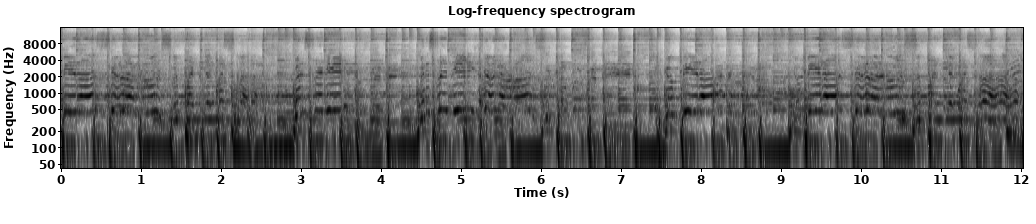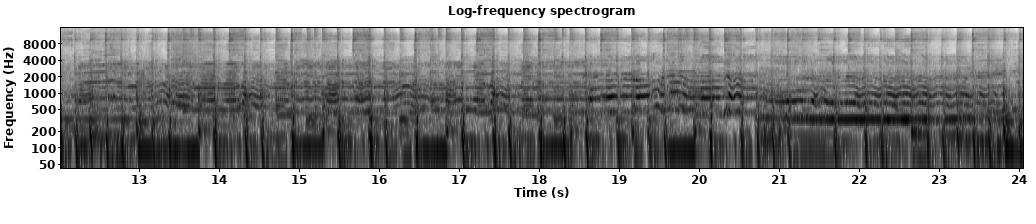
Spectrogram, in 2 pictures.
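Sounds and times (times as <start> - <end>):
band with drums and percussion: 0.0 - 24.0
person singing ornamented melody: 10.2 - 24.0.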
